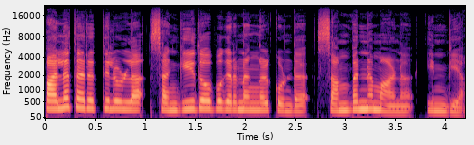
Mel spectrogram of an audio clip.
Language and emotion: Malayalam, neutral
